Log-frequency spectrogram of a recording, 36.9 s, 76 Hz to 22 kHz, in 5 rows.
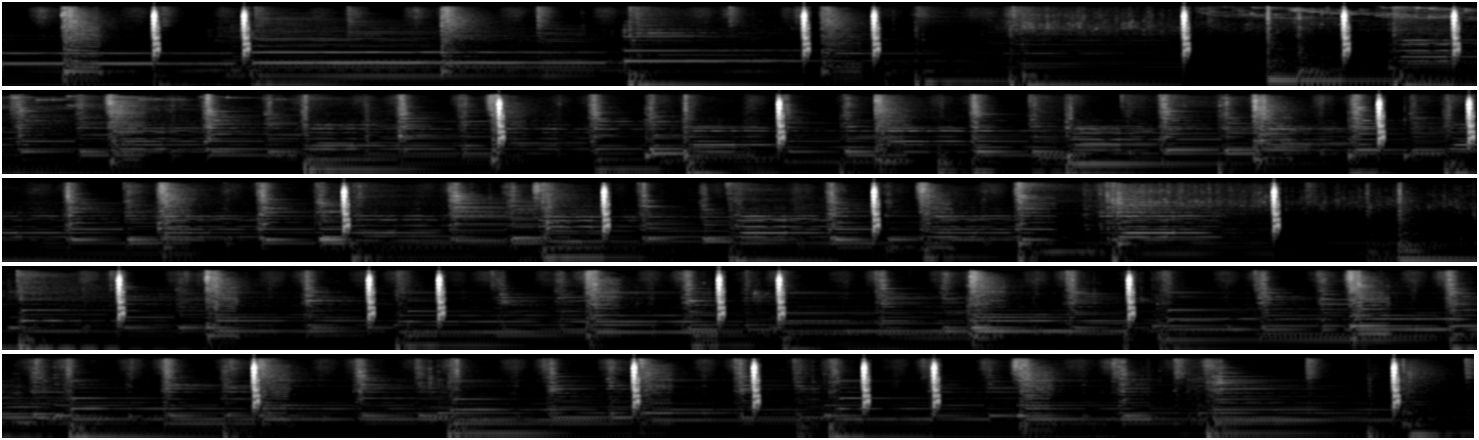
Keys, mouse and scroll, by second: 26.9 ctrl+right click.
